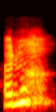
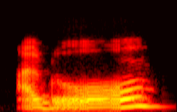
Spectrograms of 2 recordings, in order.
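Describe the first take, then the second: First: It is said in a cynical tone. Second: It is said in a sad tone. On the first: "itu itu apa sinis sinis ya" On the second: "Nah ini sedih kan?"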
